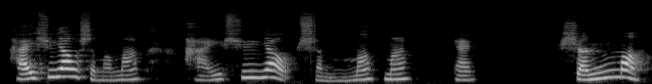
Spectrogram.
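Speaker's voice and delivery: normal talking voice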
